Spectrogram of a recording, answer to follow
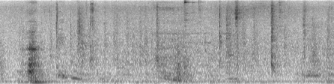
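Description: Chairs creaking as several people sit back down: three falling-pitched squeaks, the loudest about half a second in, then a few light clicks and knocks.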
